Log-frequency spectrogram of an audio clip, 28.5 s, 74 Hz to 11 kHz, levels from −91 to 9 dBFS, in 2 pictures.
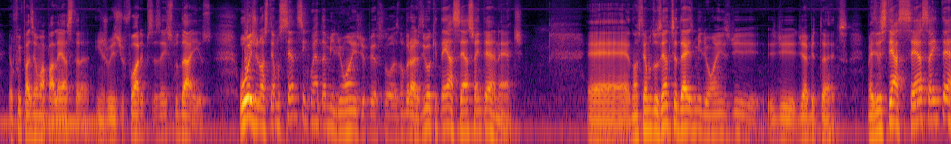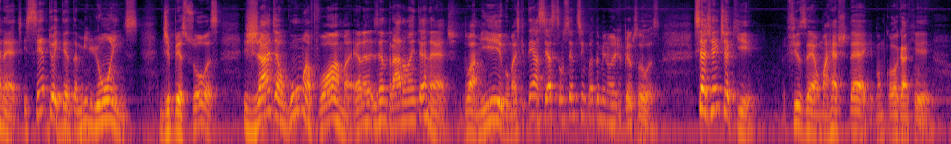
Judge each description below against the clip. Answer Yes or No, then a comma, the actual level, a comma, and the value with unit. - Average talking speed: Yes, average, 160 wpm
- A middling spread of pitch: No, wide, 6.1 semitones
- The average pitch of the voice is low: Yes, low, 120 Hz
